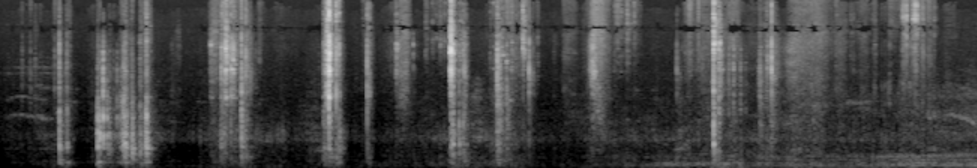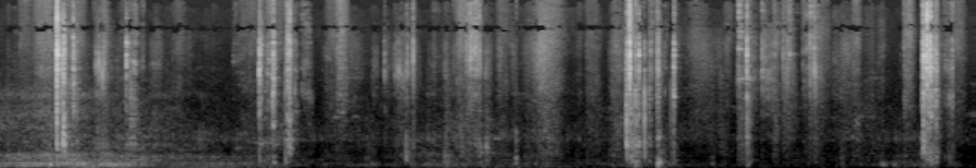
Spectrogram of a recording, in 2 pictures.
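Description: Plastic vacuum cleaner housing parts being handled and set down: scattered light clicks and knocks of hard plastic, with a longer rustle about halfway through.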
